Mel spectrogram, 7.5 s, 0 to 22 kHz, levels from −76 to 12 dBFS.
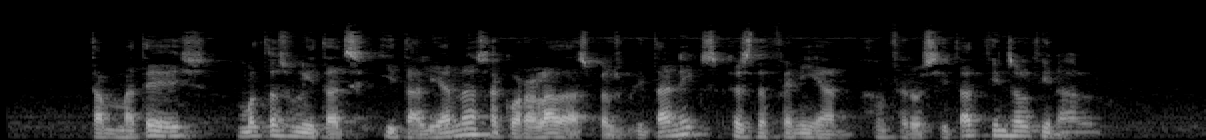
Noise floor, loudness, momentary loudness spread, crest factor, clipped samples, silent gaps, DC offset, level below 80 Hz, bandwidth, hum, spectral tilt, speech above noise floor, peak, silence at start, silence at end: -56 dBFS; -22 LUFS; 9 LU; 20 dB; under 0.1%; none; under 0.1%; -50 dBFS; 10 kHz; none; -5 dB/octave; 34 dB; -4 dBFS; 0.55 s; 0.65 s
